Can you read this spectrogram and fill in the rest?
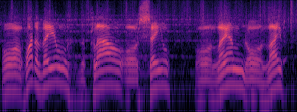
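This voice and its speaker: An American man giving a formal, measured scripted introduction on 1940s radio. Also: on the high side, expressive, loud music behind the voice. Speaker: radio program chairman and presenter. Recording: muffled 1940s radio broadcast.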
